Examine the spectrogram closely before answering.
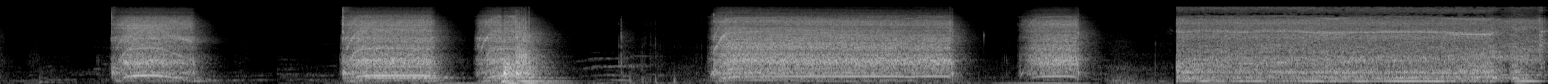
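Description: Bosch GSB 180-LI 18 V cordless drill driving a screw into a block of wood in about six short bursts of the motor, each opening with a quick rising whine. Near the end it runs steadily for about three and a half seconds, boring a hole in the wood.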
